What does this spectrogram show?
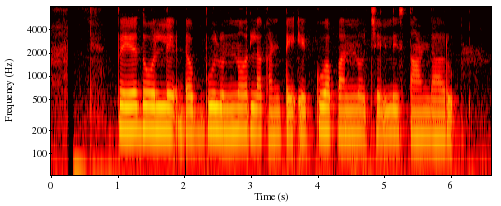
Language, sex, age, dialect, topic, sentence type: Telugu, female, 18-24, Southern, banking, statement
